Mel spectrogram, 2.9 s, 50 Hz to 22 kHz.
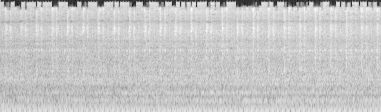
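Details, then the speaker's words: Honda 3.5L V6 with 275,000 miles at cold idle right after timing belt and water pump replacement: even, quick firing pulse with no ticking; the earlier ticking is gone and it should get quieter once warm. "Oh, it sounds much better. No ticking. That's how I knew it needed to be changed."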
